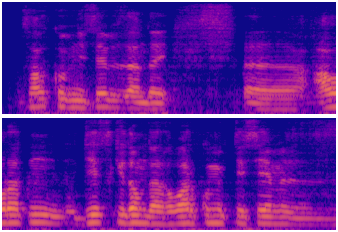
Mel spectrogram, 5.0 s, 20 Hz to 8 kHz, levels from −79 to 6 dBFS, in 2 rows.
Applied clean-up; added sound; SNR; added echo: neural separator model SepFormer DNS4.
